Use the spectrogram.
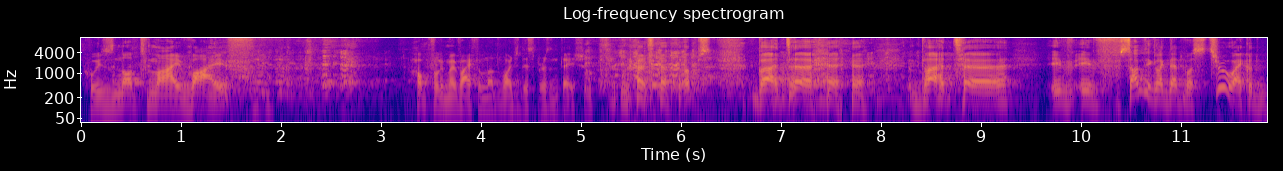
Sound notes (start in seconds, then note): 1.0 audience laughing; 5.0 audience laughing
